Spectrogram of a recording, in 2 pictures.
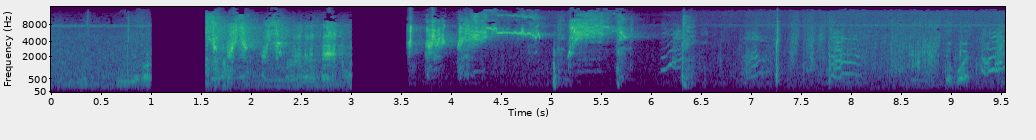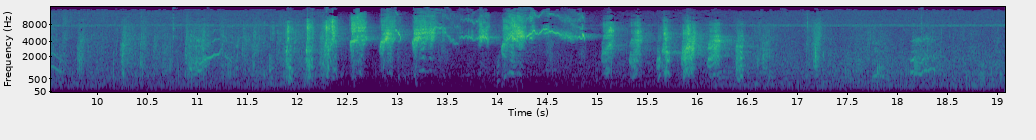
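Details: Baby monkey Lucie crying pitifully for milk, foaming at the mouth; shrill, high-pitched wailing cries rise and fall, then give way to rapid pulsed squeals in quick bursts, with two brief silent gaps near the start.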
